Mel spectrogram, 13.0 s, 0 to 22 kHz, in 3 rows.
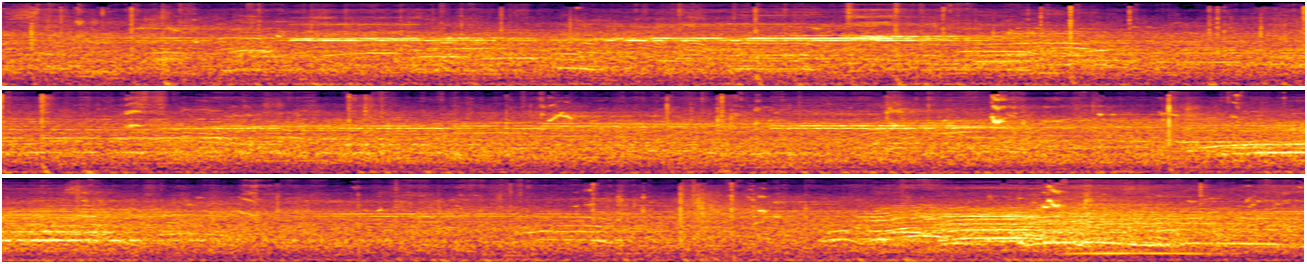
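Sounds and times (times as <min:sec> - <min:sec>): volleyballs being hit: 0:10.0 - 0:12.6
shoe squeaks: 0:11.2 - 0:13.0.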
